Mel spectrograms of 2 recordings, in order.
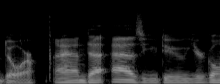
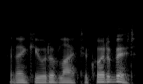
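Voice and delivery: low, soft, solemn elder; grave low NPC; 5 semitones lower, 9 dB quieter than usual. Acted. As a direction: speak low and heavy like an old sage.

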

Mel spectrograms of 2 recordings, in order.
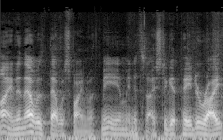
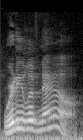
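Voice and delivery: mock gushing; 8 semitones higher than usual. Mocking people's remarks about Kansas City.

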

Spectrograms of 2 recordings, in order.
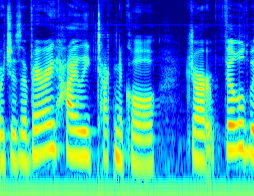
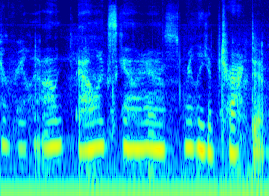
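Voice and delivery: whisper; 5 semitones higher, 9 dB quieter than usual. Real, not acted. Confiding whisper crush.

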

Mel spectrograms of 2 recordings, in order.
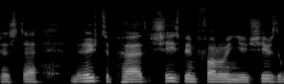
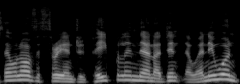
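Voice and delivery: higher-pitched attempt at a Manchester accent; Kelly's Manchester accent; 6 semitones higher, 4 dB louder than usual. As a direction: retell it as an amazed friend with a Manchester accent. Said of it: "I'm trying to do her accent".

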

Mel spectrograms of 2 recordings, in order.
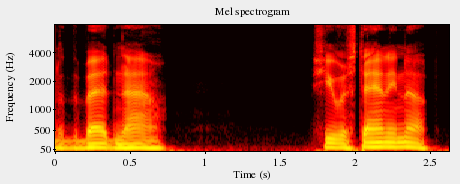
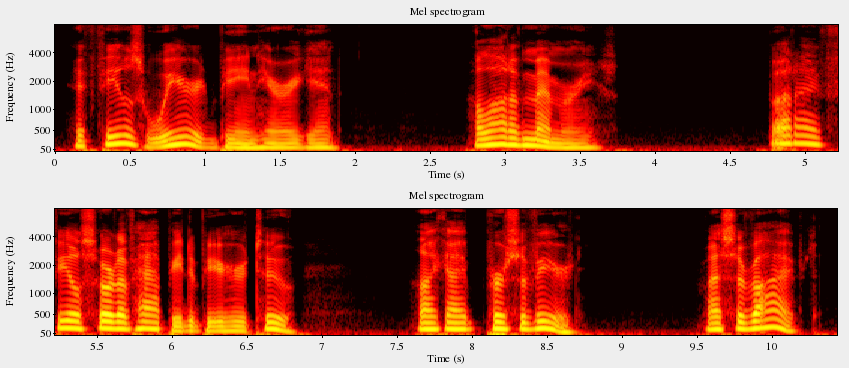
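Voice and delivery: higher, tentative then proud; Sophie's voice; 8 semitones higher than usual. A narrator's reading. Sophie telling her friend she feels she survived, tentative.

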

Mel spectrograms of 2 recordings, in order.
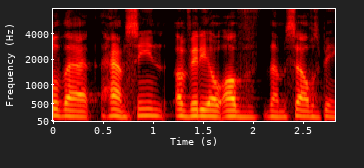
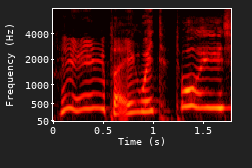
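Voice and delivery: put-on high slow childish voice; 12 semitones higher, 9 dB quieter, much slower than usual. Playing along as child.

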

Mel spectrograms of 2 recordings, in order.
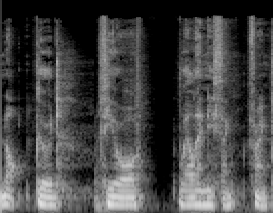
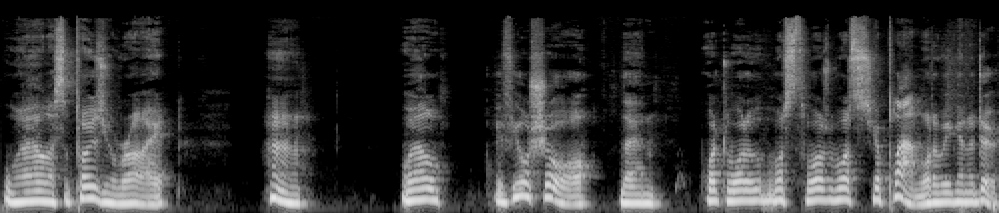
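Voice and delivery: hesitant Boris voice; 3 semitones higher than usual. Acted. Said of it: "He goes".

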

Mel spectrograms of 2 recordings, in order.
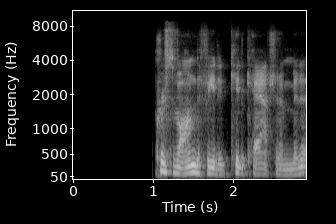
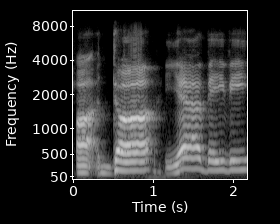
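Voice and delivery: cocky gloat; 8 semitones higher, 8 dB louder, much slower than usual. Real, not acted. Cocky boast about a pick.

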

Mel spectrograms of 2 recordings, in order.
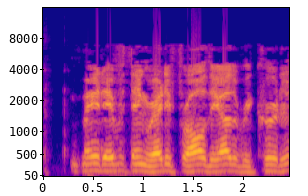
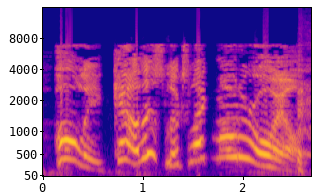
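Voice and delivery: amazed; 13 semitones higher, 4 dB louder than usual. Retold or imitated. Recruiters shocked at the coffee.

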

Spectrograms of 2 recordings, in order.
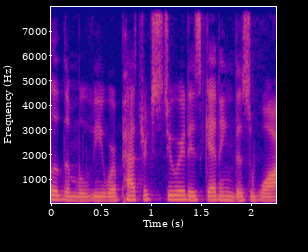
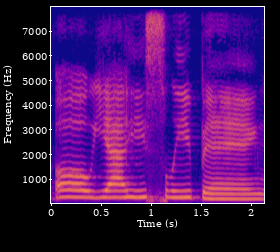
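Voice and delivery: high, slow, sing-song fake comfort; mock reassurance; 7 semitones higher, much slower than usual. Mocking the heroes' cover story, high slow fake reassurance. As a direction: coo it like an obvious lie.

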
